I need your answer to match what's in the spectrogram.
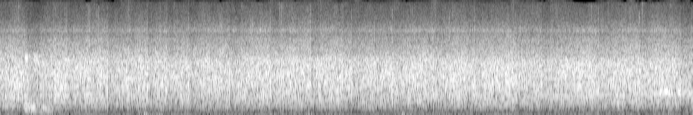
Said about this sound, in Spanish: El aplauso aquí por la mención que ha hecho al trabajo de los laicos y laicas de Osorno en este tiempo difícil de nuestra iglesia de Osorno.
